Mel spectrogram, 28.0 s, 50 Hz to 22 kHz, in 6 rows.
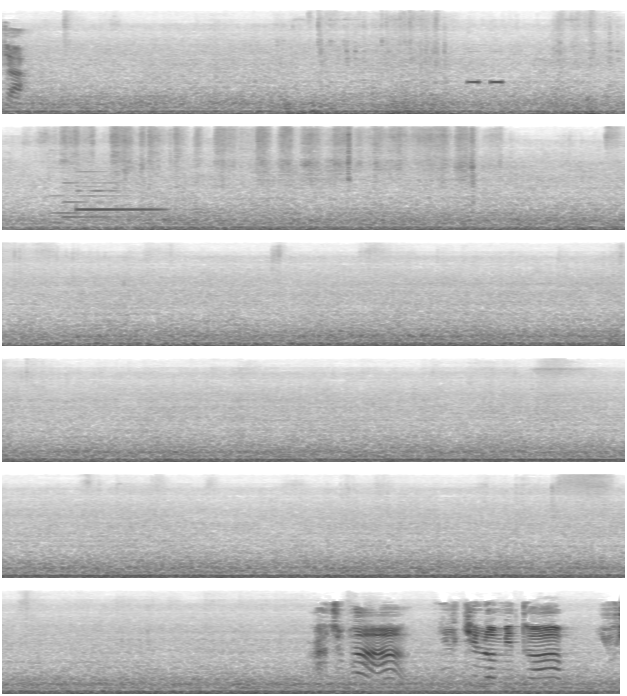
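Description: Steady low engine and road drone inside the cab of a 1-ton truck driving along. A few short electronic beeps sound about four to six seconds in.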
